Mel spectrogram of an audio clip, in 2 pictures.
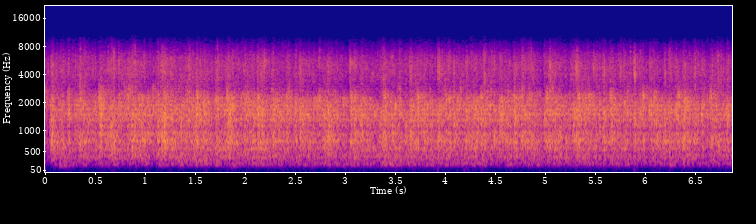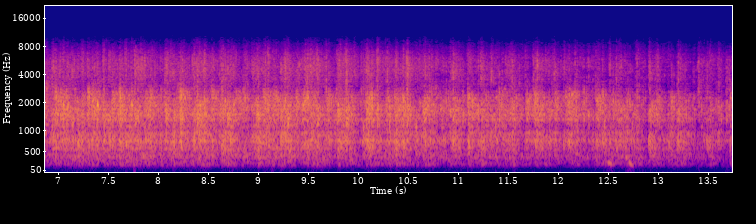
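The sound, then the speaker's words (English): Sustained audience applause welcoming Judge Edith Jones, this year's Joseph Story Distinguished Lecturer: a dense, steady wash of many hands clapping at an even loudness for about fourteen seconds, tapering only slightly at the end. “Applaud now. You don't have to applaud later.”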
